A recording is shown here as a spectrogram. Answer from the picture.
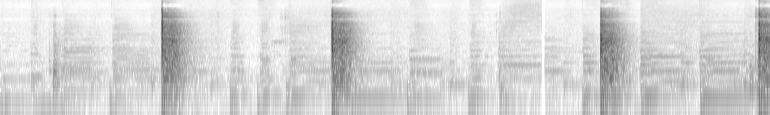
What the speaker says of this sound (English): Now I'll repeat this process using an appropriate sized chisel.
